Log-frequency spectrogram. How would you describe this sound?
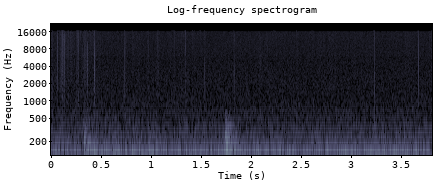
Record Player - Crackle and Thump on Track
Recording of a record player on a vinyl long playing record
